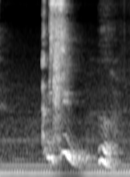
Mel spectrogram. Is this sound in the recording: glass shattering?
no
